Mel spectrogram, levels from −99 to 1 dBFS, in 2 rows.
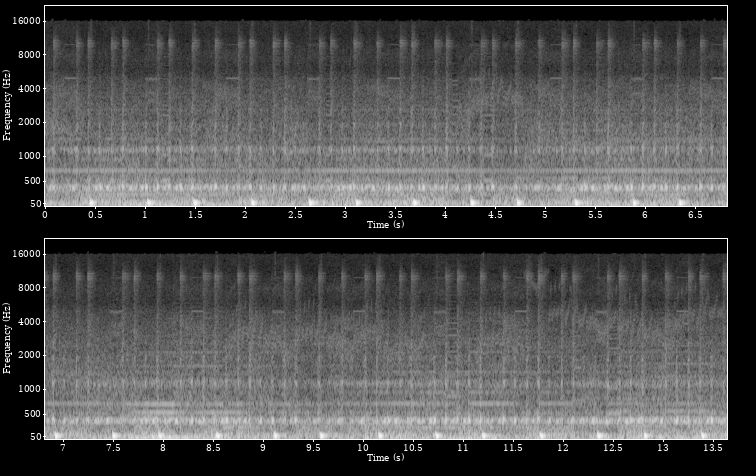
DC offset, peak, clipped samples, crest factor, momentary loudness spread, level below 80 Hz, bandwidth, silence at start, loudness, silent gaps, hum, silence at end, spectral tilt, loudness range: under 0.1%; -2 dBFS; under 0.1%; 16 dB; 7 LU; -20 dBFS; 11.5 kHz; 0 s; -20 LUFS; none; none; 0 s; -8 dB/octave; 1 LU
